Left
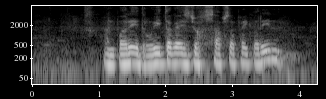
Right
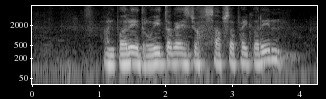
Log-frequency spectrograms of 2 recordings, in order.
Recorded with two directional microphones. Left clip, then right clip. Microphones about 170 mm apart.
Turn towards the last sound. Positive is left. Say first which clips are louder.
# right 1 dB
turn(degrees=0)  # may be behind; listen again after turning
